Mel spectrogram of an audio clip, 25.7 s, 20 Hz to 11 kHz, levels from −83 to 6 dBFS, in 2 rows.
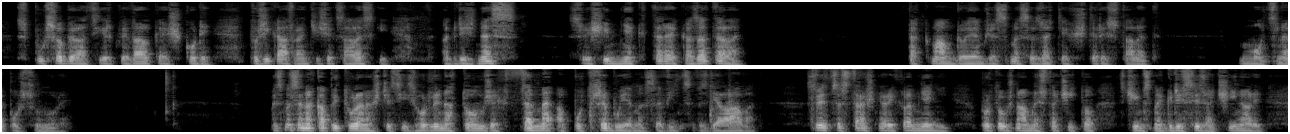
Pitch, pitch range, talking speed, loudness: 105 Hz, 95-110 Hz, 135 wpm, -28 LUFS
